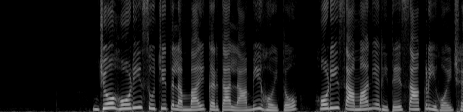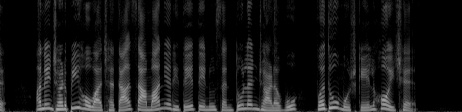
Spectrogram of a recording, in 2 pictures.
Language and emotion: Gujarati, neutral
